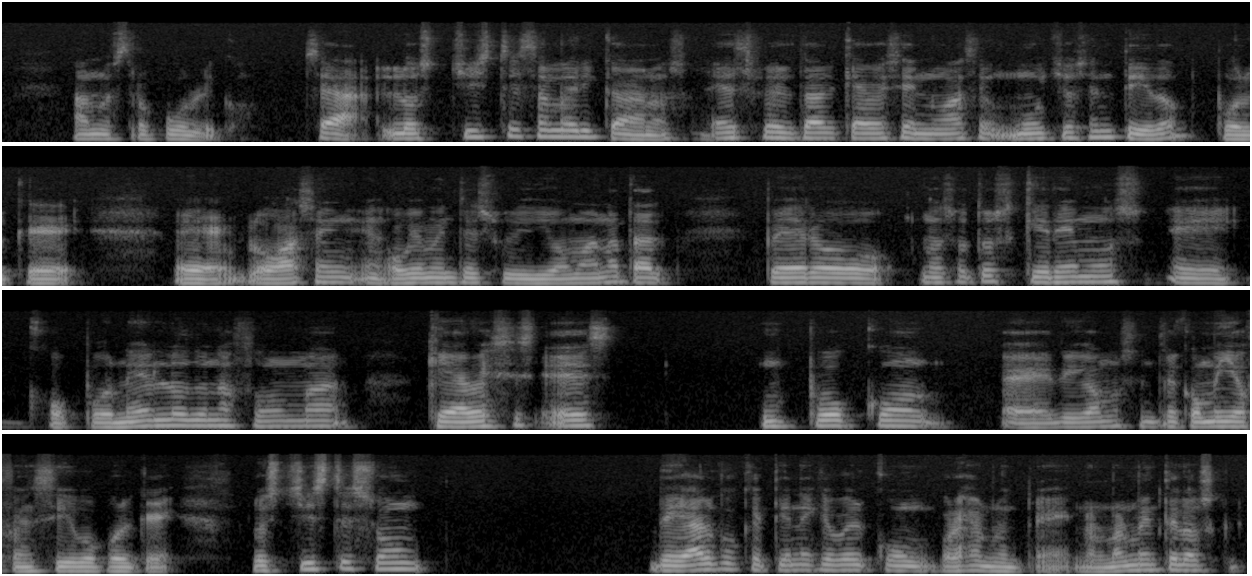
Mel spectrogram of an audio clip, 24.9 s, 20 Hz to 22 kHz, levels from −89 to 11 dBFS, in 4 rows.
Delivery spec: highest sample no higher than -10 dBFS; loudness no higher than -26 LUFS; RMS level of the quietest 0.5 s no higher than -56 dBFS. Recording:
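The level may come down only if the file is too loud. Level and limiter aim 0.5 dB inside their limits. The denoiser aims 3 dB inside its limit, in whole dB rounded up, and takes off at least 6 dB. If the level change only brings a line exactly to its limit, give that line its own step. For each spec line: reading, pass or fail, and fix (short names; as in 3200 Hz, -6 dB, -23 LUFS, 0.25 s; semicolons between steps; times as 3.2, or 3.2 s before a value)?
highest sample -14.0 dBFS: OK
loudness -31.5 LUFS: OK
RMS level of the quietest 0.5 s -65 dBFS: OK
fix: none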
